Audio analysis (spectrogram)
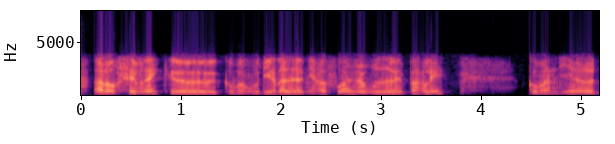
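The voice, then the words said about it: Southwestern French accent. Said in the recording (French): “vous me reconnaissez à mon accent? ... C'est l'accent du Sud-Ouest.”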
